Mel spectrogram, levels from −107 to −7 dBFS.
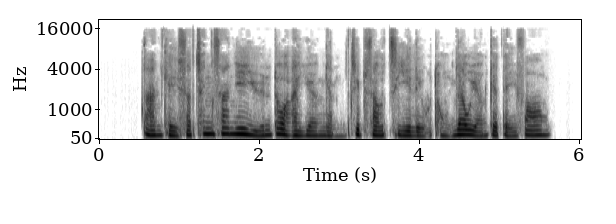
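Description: At 2.35 to 2.57 s the speech has a short stall from a late packet: the jitter buffer ran dry and about 42 ms of the last sound was stretched, so nothing is lost, just a held syllable with a slight buzz or dip, seen as smeared, flat harmonics on a spectrogram.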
